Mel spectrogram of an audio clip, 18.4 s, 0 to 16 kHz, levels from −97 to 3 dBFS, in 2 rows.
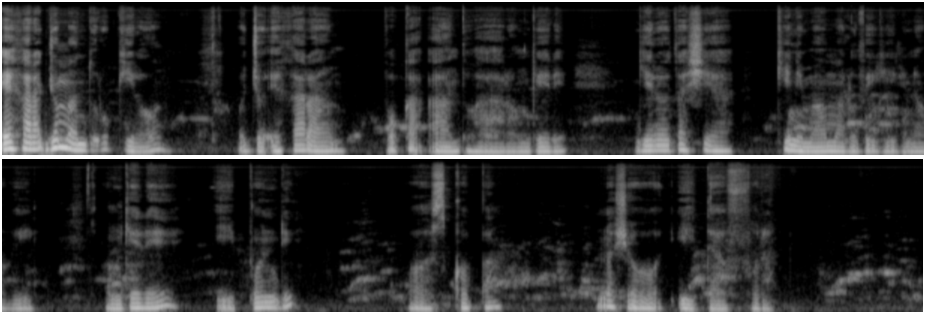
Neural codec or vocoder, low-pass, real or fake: none; 14.4 kHz; real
